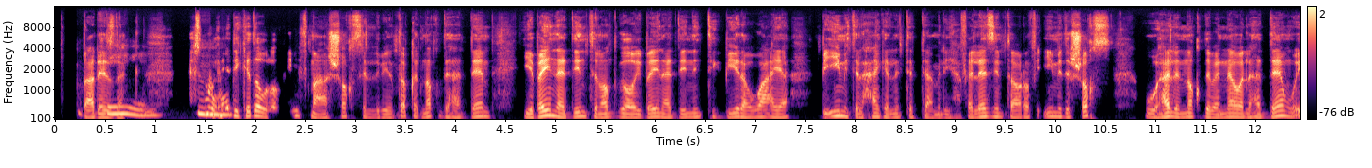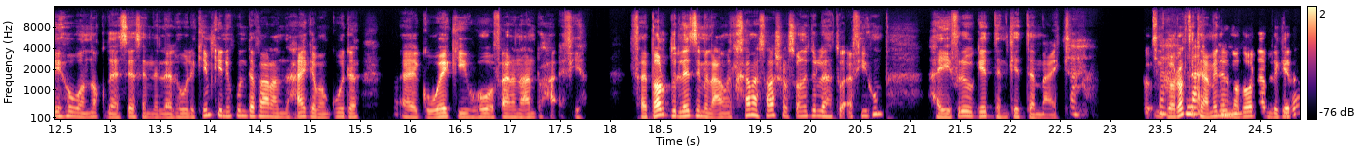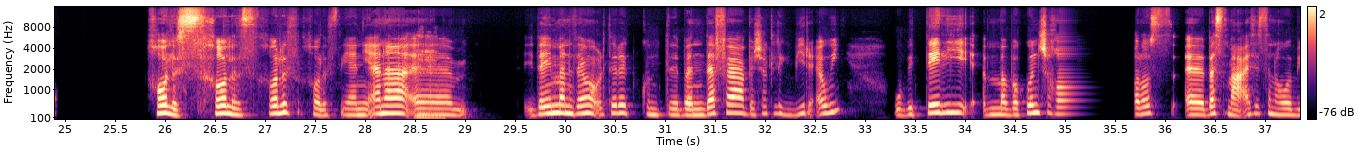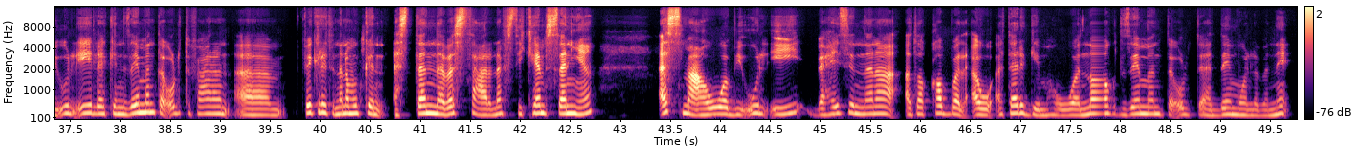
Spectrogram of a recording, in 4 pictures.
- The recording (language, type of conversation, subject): Arabic, advice, إزاي أفضل هادي وأتعامل بشكل فعّال لما حد ينتقدني؟
- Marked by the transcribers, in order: distorted speech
